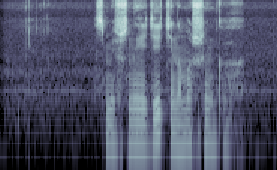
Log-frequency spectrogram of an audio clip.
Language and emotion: Russian, neutral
